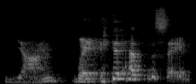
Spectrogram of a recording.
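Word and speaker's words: 羊: The right side of the character above is a character which means sheep and is pronounced yang.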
